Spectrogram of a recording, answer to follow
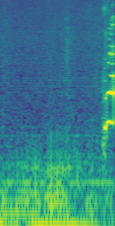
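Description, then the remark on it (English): A quiet, rumbling background stays calm until a single loud cat meow, in reply to a spoken question, breaks in at the very end, sharp and cut off as it rises. “Has your cat made you ill”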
